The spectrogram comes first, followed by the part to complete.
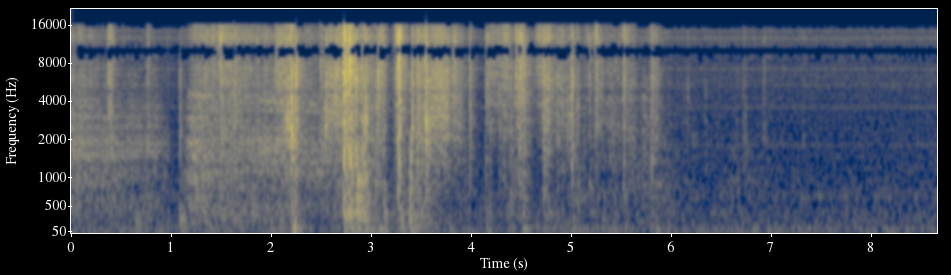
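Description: Cardstock being scored with a stylus along a ruler, then folded and creased by hand: scraping strokes, crisp paper rustling and clicks, which stop about six seconds in.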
